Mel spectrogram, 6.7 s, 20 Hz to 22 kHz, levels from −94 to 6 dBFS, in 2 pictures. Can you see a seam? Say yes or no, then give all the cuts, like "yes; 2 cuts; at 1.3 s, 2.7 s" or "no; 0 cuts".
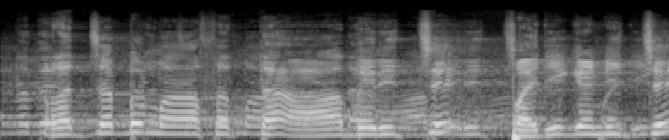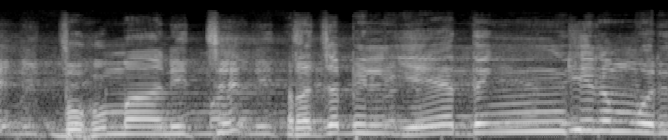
no; 0 cuts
